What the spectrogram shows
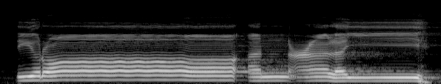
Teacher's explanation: An fathah tanwin bertemu ain idhar halki. Fathah tanwin pada huruf hamzah dibaca jelas tanpa mendengung. An 'alaih. Bertemunya fathah dengan ya sukun dan diikuti huruf hidup yang dibaca waqaf mad layin.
